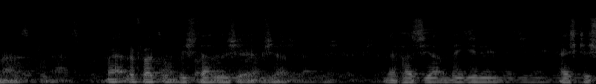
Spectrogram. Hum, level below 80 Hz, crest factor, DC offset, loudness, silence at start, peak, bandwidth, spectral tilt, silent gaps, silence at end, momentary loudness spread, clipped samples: none; -74 dBFS; 20 dB; under 0.1%; -48 LUFS; 0 s; -28 dBFS; 9 kHz; -5.5 dB/octave; none; 0 s; 13 LU; under 0.1%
